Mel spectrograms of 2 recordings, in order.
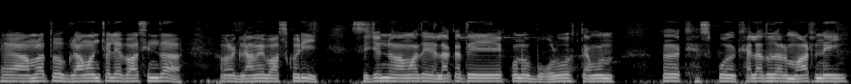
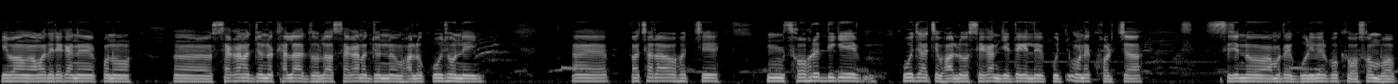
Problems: constant background noise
